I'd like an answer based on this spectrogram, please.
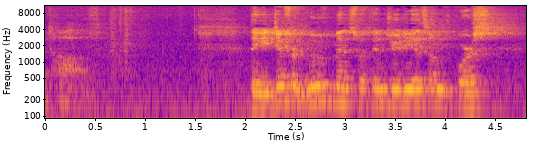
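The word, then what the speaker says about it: ת: One letter, the Tav. Ashkenazics pronounce it as a S, Sav, and Sephardic pronounces it as a Tav. In modern Hebrew in Israel, they use the Sephardic pronunciation, so it's a Tav.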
